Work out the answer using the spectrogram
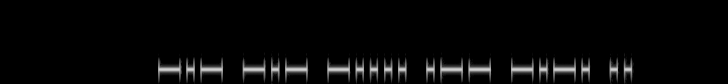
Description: Morse code, heard as a keyed tone, about 17 wpm, 700 Hz. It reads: KK6WCI
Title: USA Call Signs - 6 Characters - Repeated 2x - 17wpm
